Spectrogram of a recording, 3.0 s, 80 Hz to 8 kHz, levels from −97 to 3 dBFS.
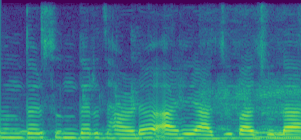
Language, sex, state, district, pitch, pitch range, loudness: Marathi, female, Maharashtra, Mumbai Suburban, 225 Hz, 210-240 Hz, -16 LUFS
